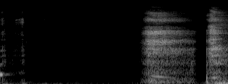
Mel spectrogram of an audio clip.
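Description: A woman's breathy sigh, heard close to the microphone, starting about three-quarters of the way in and running on past the end. Before it, at the very start, the tail of a soft laugh and a few faint mouth clicks.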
